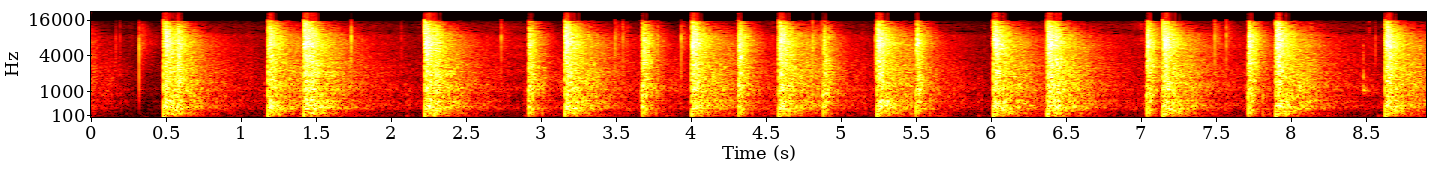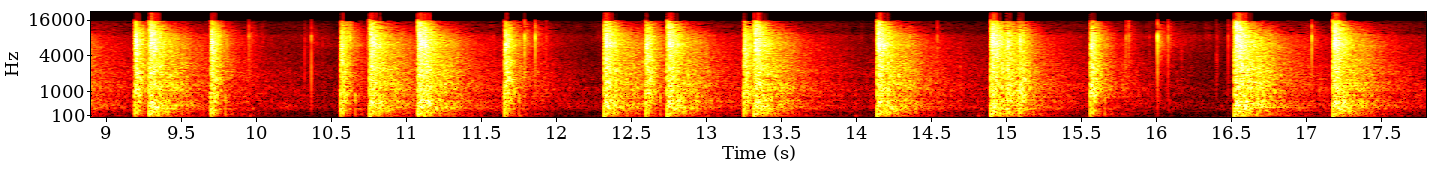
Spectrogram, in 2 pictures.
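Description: Pangu Fireworks 'Colourful City' firework cake firing shot after shot: loud sharp bangs about one to two a second, each trailing off in an echo. The barrage stops just before the end.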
